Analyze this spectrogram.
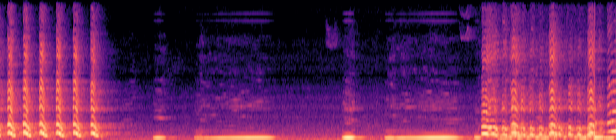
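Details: Siamang gibbons from Sumatra howling and screaming while leaping about. Opens with a run of about seven rapid, pulsed, wavering hoots. Two long, low, steady booming tones follow, then a loud burst of harsh, quick barking screams.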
